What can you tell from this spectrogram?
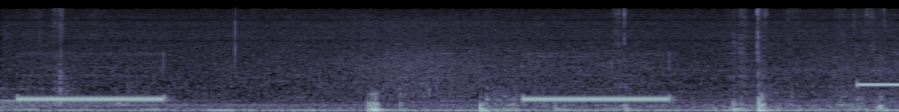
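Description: Background music of plain electronic beep tones: two held tones of about a second each, then three short beeps stepping up in pitch near the end. A few soft knocks from a cardboard box being handled sound between them.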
